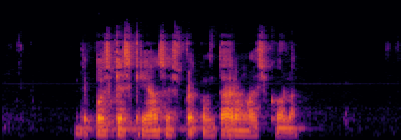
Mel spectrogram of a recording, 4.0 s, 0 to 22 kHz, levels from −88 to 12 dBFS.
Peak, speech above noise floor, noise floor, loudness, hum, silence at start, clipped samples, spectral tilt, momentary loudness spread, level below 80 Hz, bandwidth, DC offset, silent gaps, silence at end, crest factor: -2 dBFS; 51 dB; -72 dBFS; -20 LUFS; none; 0.75 s; under 0.1%; -3 dB/octave; 10 LU; -68 dBFS; 11.5 kHz; under 0.1%; none; 1.05 s; 20 dB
